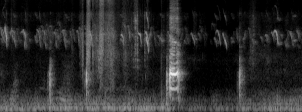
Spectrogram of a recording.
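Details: Several newly hatched chicks give thin, high chirps, sparse at first. A louder, rough burst stands out near the middle, with scattered taps around it.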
